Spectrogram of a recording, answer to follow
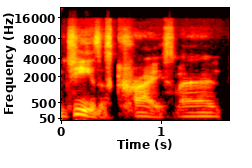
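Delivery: low, slow, hushed disbelief; weary sigh curse. Real, not acted. Fan groaning at the Bellas' return, hushed and slow. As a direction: drag it out under your breath.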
